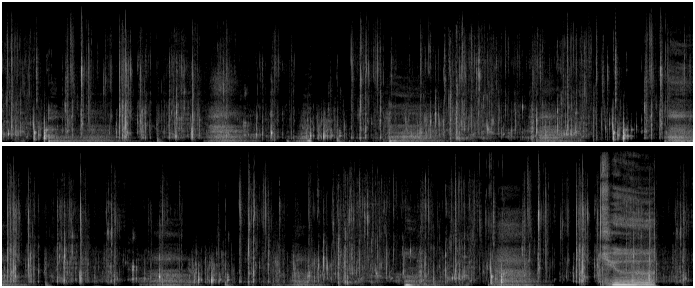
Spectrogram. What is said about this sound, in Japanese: 私の手の中でいやらしく形を変えてますよ。ぐっちゅぐっちゅ。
